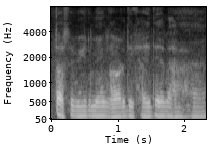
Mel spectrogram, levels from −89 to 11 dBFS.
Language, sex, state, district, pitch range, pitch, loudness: Hindi, male, Bihar, Patna, 115-125 Hz, 120 Hz, -19 LUFS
